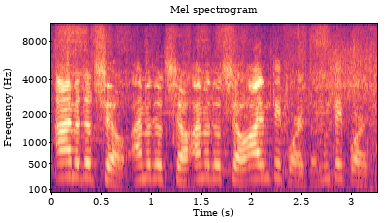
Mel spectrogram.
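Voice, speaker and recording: Scared Brazilian horror game streamer, high-pitched man. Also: very fast. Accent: Brazilian Portuguese. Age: young adult. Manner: scared, panicky, repeats phrases frantically, swears a lot. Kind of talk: live gameplay commentary. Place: indoor room at home. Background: horror game music and sounds.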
